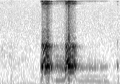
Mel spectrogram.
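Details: Dog giving a quick double bark, two sharp loud woofs about a third of a second apart, followed by a fading low growl-like tail.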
